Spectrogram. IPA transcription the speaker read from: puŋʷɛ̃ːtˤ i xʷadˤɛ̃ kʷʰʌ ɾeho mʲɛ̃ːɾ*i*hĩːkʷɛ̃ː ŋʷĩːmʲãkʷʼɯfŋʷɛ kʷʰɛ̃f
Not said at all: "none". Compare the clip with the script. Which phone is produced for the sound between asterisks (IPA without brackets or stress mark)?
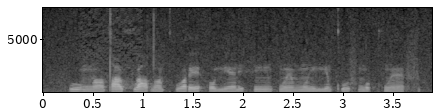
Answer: i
